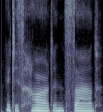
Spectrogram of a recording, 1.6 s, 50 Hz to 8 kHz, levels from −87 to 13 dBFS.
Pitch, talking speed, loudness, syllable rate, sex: 185 Hz, 190 wpm, -16 LUFS, 3.6 syllables/s, female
